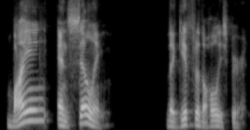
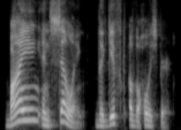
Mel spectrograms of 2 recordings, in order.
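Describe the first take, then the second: First: Buying and selling dragged out slowly, each word weighed; slow emphasis. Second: Said in the usual way. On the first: Shown as a demonstration. Apostles naming the new sin, slow and heavy. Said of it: "stressed phrase naming the sin". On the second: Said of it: "phrase repeated as a comment".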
